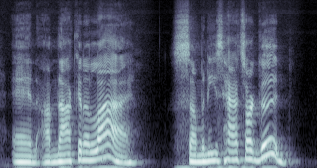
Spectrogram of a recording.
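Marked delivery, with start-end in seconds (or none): 1.7-2.9 surprised, caught-off-guard voice. A speaker deliberately says this line in a surprised voice. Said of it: "I'm saying this in a surprised voice".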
